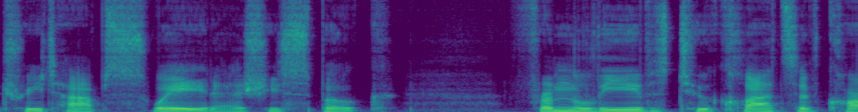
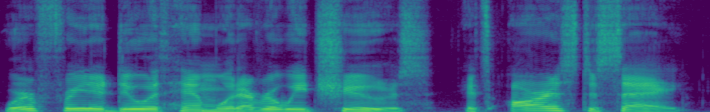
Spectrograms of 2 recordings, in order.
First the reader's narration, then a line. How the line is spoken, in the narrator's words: shouted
